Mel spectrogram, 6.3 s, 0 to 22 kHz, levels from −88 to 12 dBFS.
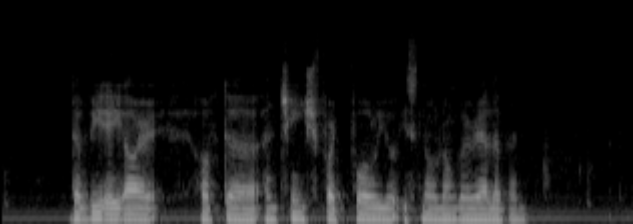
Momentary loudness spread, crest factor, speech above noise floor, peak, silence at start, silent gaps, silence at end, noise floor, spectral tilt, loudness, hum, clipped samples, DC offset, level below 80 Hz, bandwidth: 8 LU; 14 dB; 32 dB; -20 dBFS; 0.7 s; none; 1.05 s; -64 dBFS; -8.5 dB/octave; -34 LUFS; 60 Hz at -55 dBFS; under 0.1%; under 0.1%; -62 dBFS; 6.4 kHz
